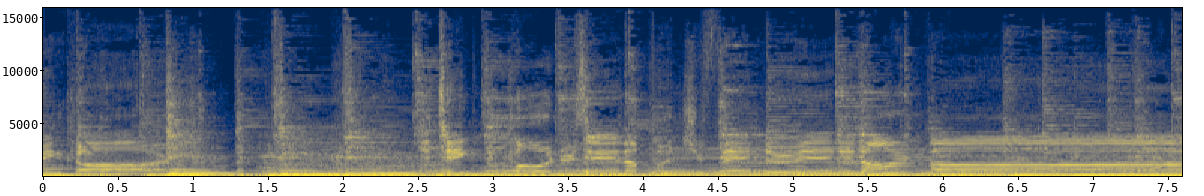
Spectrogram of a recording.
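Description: A band plays an instrumental passage of a country-folk song: acoustic guitar strumming over sustained bowed cello notes and keyboard.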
